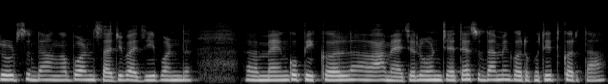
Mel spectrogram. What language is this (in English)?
Konkani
